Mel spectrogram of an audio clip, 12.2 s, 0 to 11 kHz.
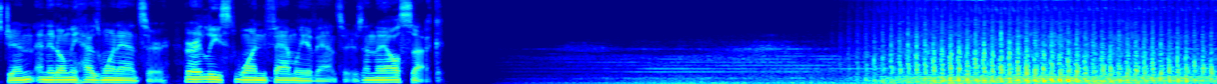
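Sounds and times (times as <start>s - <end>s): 
speech: 0.0s - 4.5s
helicopter engine drone: 6.1s - 12.1s
rapid chopping of helicopter rotor blades: 8.3s - 12.1s.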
